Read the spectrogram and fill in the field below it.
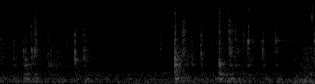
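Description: Rapid, irregular clicking of keys on a computer keyboard, moderately loud, continuing steadily for a few seconds with short bursts and brief pauses, no voices.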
